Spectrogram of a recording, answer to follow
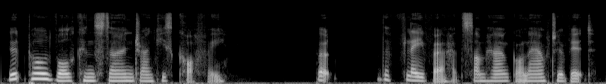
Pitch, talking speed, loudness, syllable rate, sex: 175 Hz, 140 wpm, -21 LUFS, 4.7 syllables/s, female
